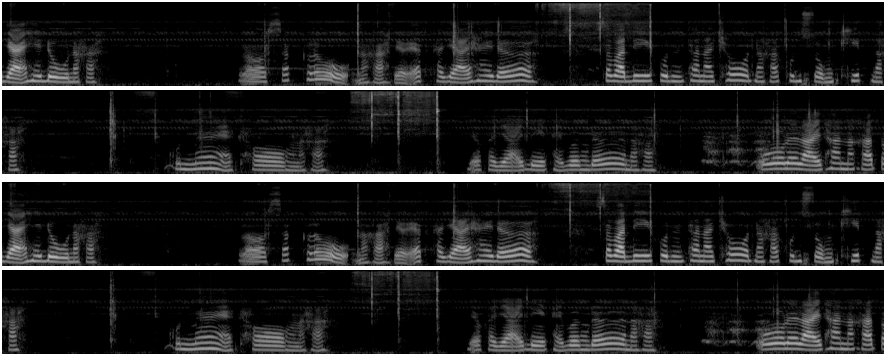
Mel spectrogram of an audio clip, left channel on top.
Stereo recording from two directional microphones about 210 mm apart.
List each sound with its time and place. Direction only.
0.0 s speech: 10° right (ahead or behind)
2.3 s speech: 10° right (ahead or behind)
10.5 s speech: 20° right (ahead or behind)
12.5 s tick-tock: 55° left (ahead or behind)
13.5 s speech: 30° right (ahead or behind)
16.6 s speech: 20° right (ahead or behind)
